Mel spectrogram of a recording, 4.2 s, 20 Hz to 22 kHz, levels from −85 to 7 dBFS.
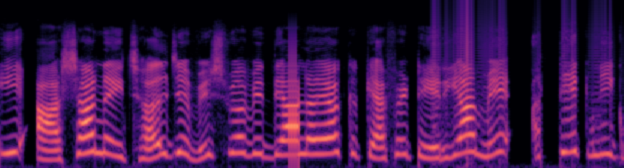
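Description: At 1.93 to 1.99 s there's a Bluetooth stutter. The receiver ran dry for about 61 ms, which sounds like roughly three lost packets, and kept replaying its last short slice, giving a quick machine-gun rattle before the speech picks up further along.

From 2.87 s through to the end, the filter is restarted on every block. It drops its state each time and starts cold, so every block opens with a tiny tick. Those ticks merge into a 375 Hz buzz riding the speech level, which fits a 128-sample block.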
